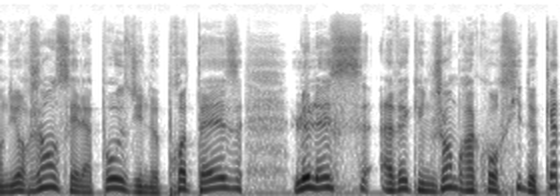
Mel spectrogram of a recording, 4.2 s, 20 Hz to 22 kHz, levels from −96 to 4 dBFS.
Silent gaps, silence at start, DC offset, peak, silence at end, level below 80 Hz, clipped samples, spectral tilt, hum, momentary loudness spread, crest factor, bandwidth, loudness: none; 0 s; under 0.1%; 0 dBFS; 0 s; -46 dBFS; under 0.1%; -7 dB/octave; none; 8 LU; 18 dB; 14 kHz; -18 LUFS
